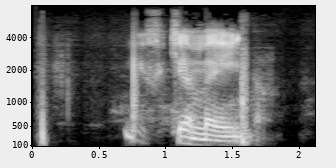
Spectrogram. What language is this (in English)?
Kabyle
